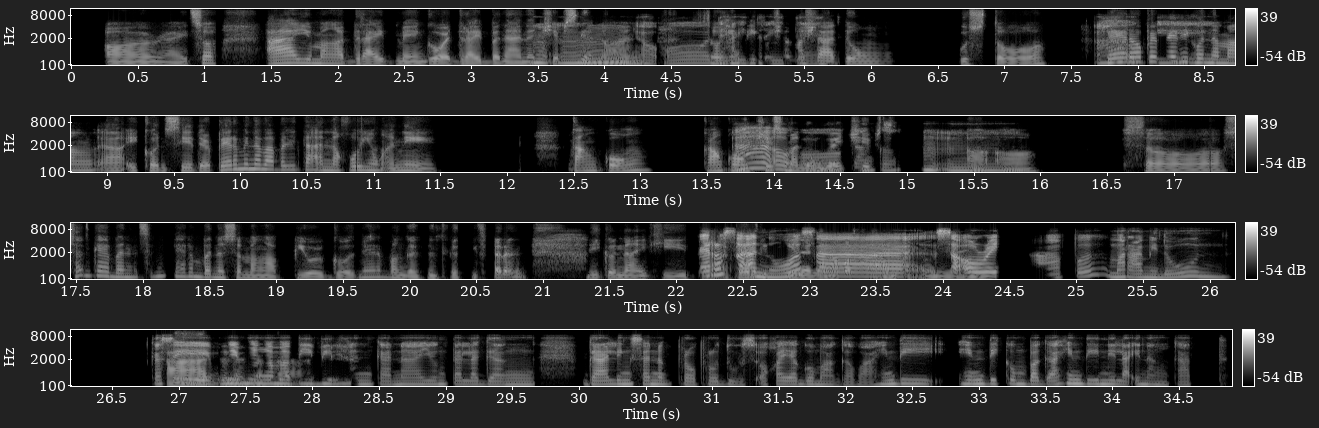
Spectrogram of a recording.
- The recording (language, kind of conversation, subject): Filipino, advice, Paano ako makakabuo ng mas matatag na disiplina sa sarili?
- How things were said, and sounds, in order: tapping; other background noise; dog barking; laughing while speaking: "gano'n do'n? Parang"; background speech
